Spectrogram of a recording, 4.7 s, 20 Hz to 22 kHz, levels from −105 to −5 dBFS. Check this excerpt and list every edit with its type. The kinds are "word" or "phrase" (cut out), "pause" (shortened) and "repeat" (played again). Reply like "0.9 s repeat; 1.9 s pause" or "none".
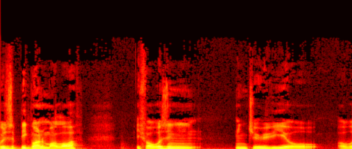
none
